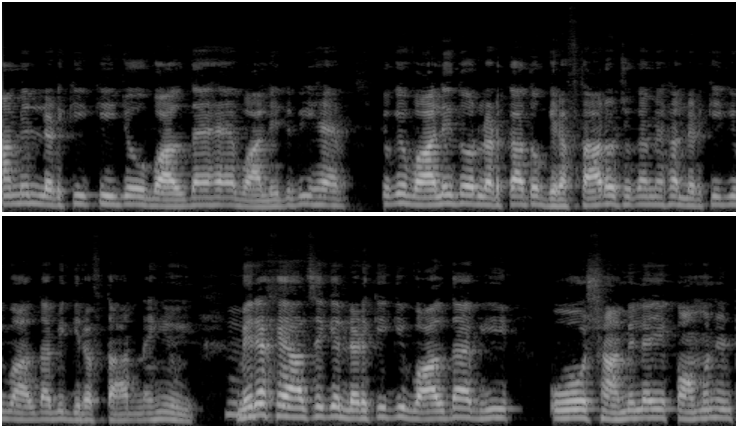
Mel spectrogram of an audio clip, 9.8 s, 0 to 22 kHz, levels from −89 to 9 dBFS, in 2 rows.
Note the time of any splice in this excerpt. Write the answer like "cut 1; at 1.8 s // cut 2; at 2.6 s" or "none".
none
